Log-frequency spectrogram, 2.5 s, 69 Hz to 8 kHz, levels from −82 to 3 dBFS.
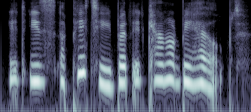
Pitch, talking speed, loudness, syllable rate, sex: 250 Hz, 215 wpm, -15 LUFS, 5.3 syllables/s, female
